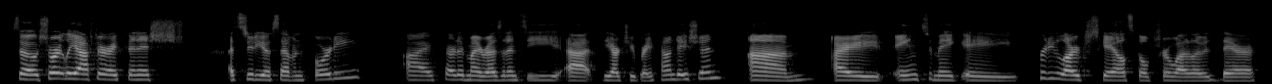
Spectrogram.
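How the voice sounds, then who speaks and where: Against a quiet background, a woman with an American accent talks at a medium pitch in a bright, sharp tone. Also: ordinary pitch variation, moderate pace. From US Midwest, rural Missouri. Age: 30s. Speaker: ceramic artist and professor. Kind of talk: artist talk. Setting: lecture hall with audience. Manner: casual, many filler words.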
